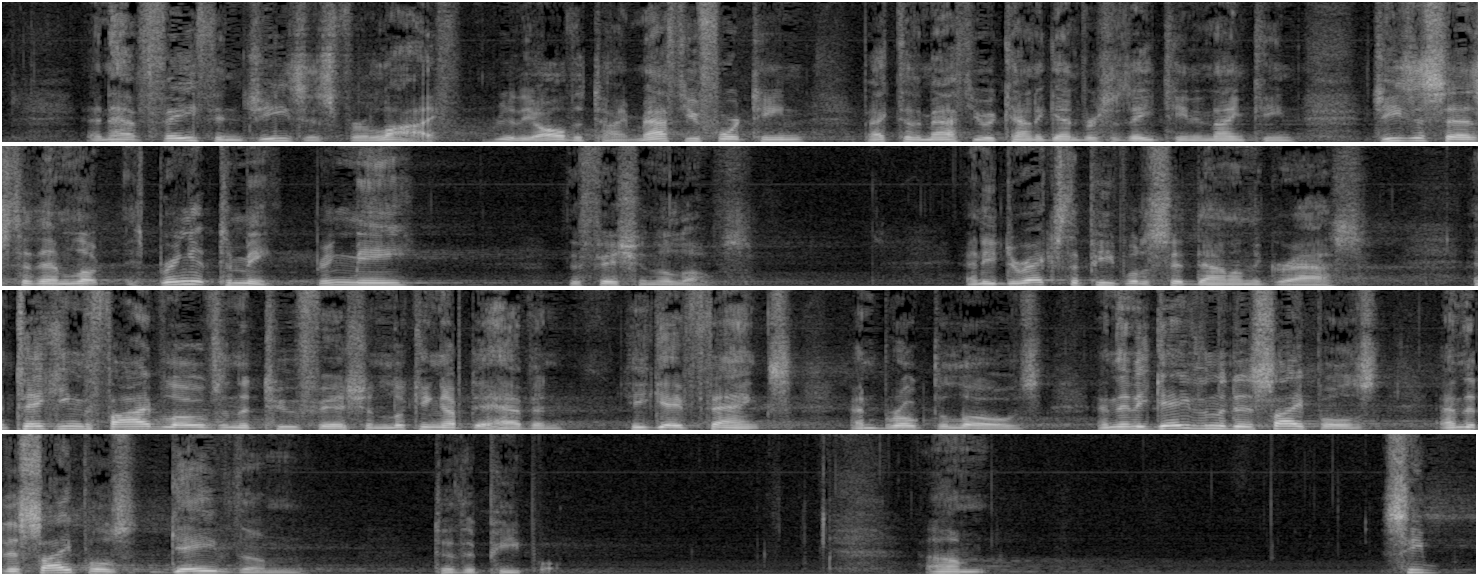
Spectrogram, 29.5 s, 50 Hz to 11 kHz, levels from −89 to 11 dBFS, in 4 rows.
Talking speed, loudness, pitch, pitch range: 180 wpm, -21 LUFS, 140 Hz, 110-165 Hz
